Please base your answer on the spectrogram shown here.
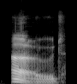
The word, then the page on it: ode: British English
